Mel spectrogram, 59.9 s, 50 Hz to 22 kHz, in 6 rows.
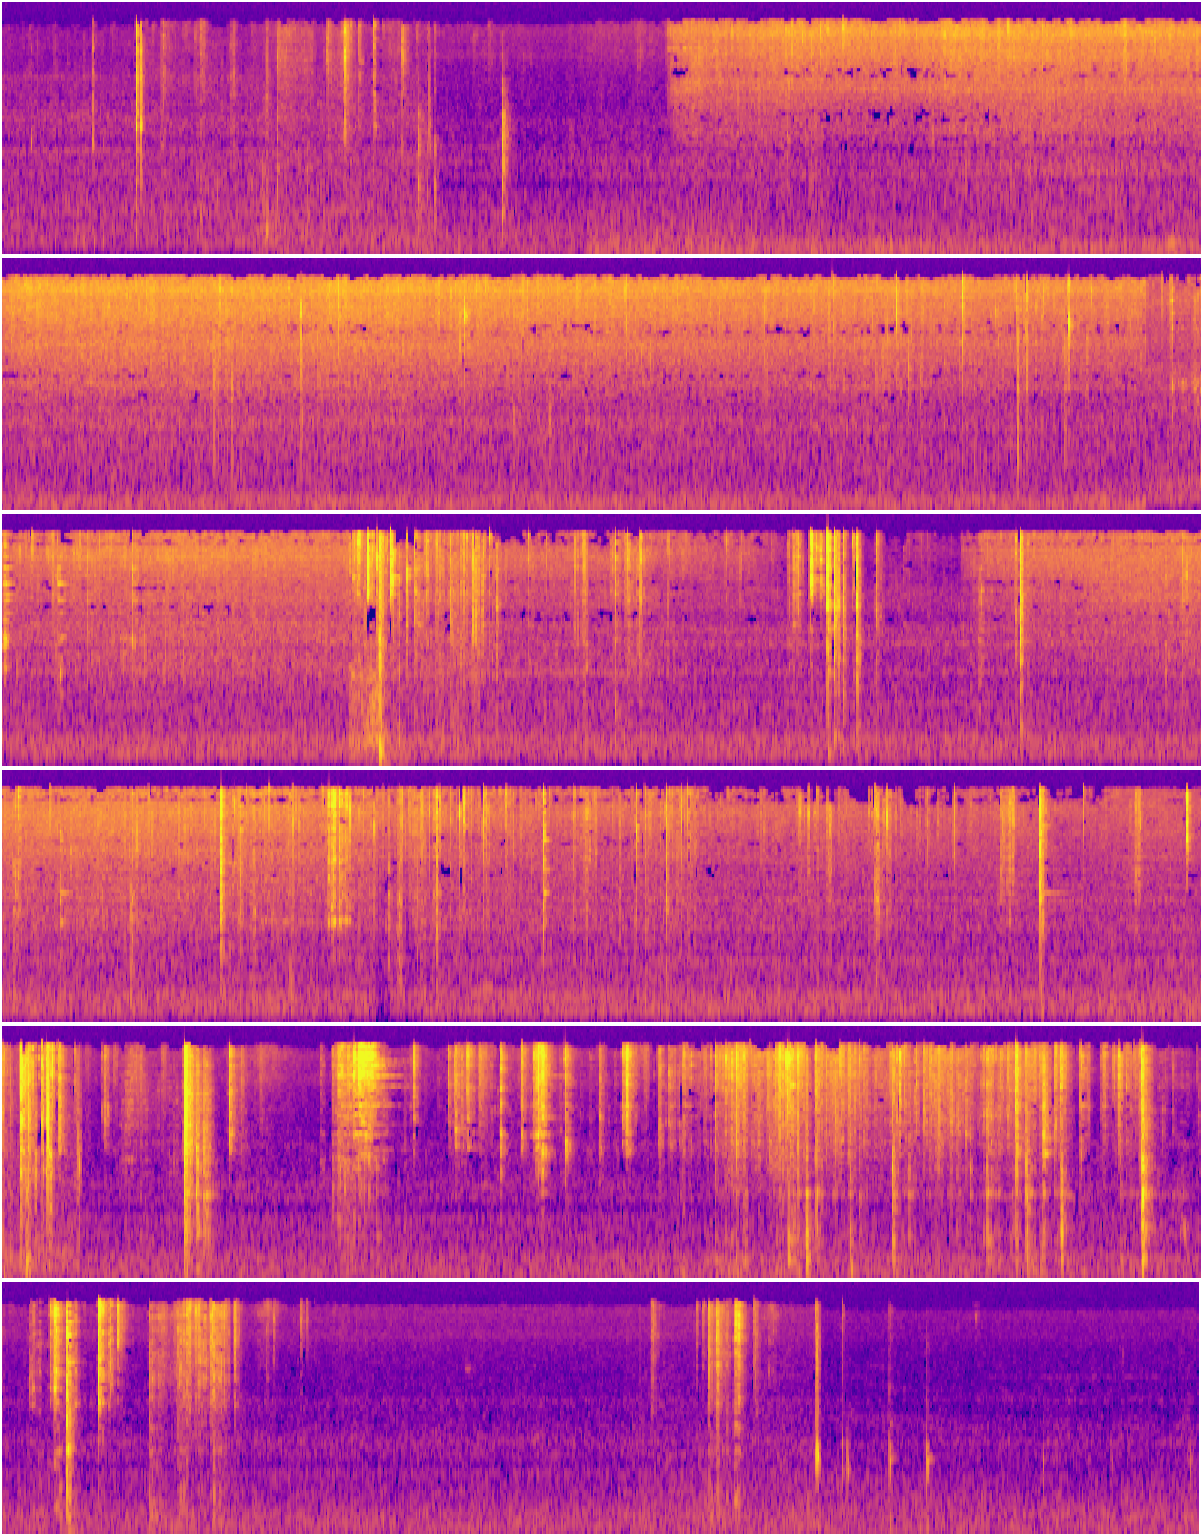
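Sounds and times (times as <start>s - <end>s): oil sizzling in frying pan: 5.6s - 22.9s, 28.1s - 39.1s
metal tongs clinking and tapping: 42.7s - 45.7s.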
